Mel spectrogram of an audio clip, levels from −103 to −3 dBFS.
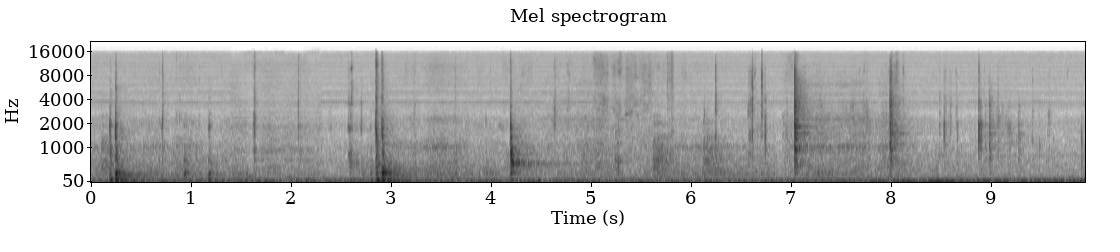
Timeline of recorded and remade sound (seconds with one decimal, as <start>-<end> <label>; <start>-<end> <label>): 0.0-1.4 recorded; 1.4-2.3 remade; 2.3-9.9 recorded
